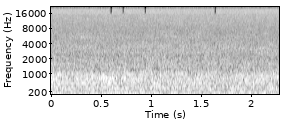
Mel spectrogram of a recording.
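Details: Trek with Bontrager freehub, wheel freewheeling: a steady, rough, grumbling hiss with no clean ticking. Bearings feel graunchy and tight, and the pawls have lost their spring.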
